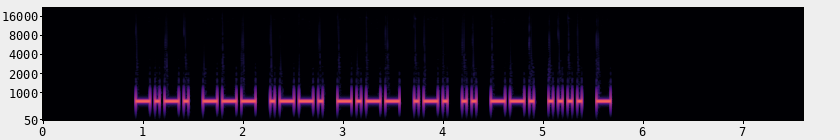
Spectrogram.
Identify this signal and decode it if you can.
Morse code, heard as a keyed tone, about 25 wpm, 700 Hz. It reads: COPYRIGHT
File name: practice / 25wpm / 9 Letter Words - First 3 Letters Given - 25wpm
